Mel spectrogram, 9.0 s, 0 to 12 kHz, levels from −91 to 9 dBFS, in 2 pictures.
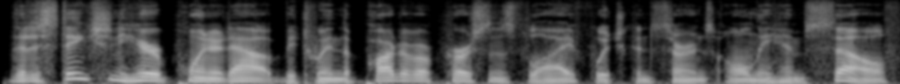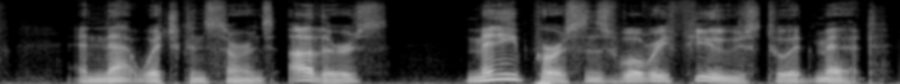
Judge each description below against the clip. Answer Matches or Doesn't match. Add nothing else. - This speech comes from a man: Matches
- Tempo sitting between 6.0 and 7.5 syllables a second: Doesn't match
